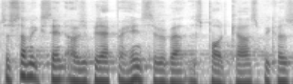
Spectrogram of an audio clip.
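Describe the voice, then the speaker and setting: A somewhat breathy male voice with an Australian accent, medium pitch and ordinary pitch variation. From Australia, country Victoria. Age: 80s. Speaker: Reiki master. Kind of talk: interview.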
